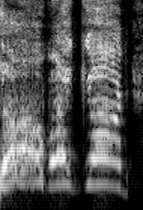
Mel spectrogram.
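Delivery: very high, drawn-out mock hysterics; hammed-up helpless hilarity; hysterical laughing. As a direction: squeal it slowly as if cracking up. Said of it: "laughing hysterically".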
